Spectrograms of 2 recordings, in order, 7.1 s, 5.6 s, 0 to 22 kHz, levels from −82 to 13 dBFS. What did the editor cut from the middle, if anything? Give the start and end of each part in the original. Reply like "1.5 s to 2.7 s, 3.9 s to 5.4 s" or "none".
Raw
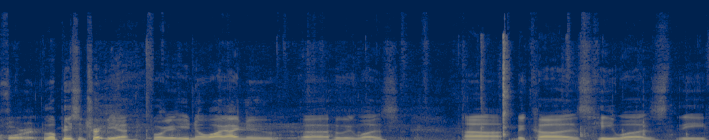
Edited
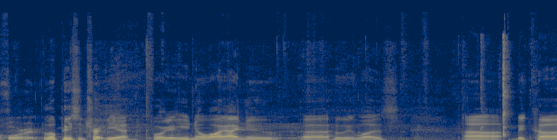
none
